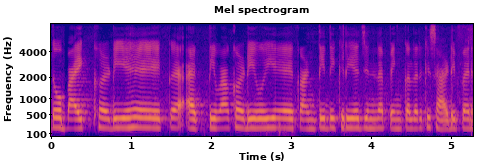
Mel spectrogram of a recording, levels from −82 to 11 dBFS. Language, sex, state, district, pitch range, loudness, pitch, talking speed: Hindi, female, Bihar, Gopalganj, 195-210 Hz, -22 LUFS, 205 Hz, 240 wpm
